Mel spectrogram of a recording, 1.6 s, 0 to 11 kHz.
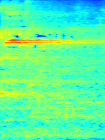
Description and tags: Strident continued sound produced by a whistle.
basketball, sport, TheSoundMakers, UPF-CS13, whistle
